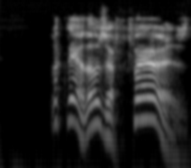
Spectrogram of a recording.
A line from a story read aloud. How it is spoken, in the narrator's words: they exclaimed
